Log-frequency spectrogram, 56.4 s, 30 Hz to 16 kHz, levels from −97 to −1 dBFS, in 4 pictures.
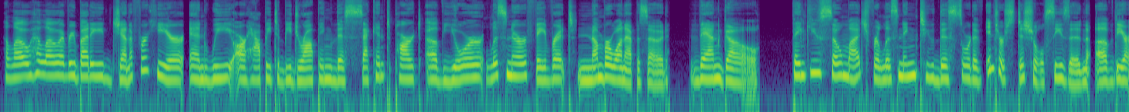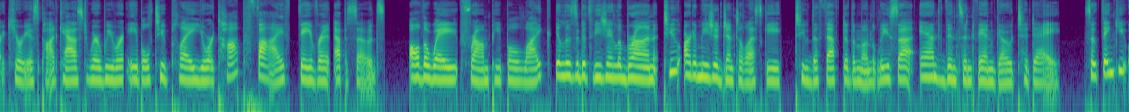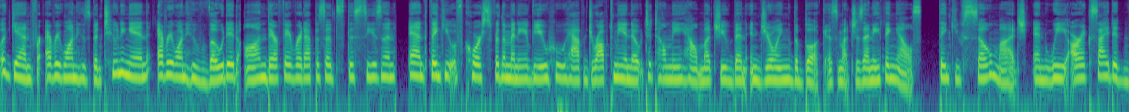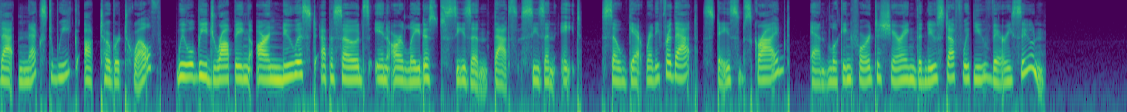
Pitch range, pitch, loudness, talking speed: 180-215 Hz, 190 Hz, -21 LUFS, 185 wpm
